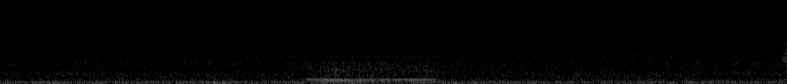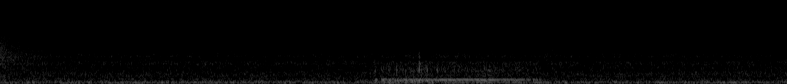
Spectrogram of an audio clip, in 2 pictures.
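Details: Two slow, low rumbling snores about eight seconds apart from a very tired sleeping Pomeranian dog, over steady background hiss; loud dog snoring.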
